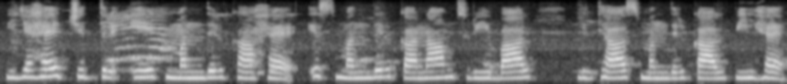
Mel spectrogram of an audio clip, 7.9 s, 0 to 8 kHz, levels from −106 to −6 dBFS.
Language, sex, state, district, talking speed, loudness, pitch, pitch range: Hindi, female, Uttar Pradesh, Jalaun, 120 wpm, -22 LUFS, 230 Hz, 220-250 Hz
